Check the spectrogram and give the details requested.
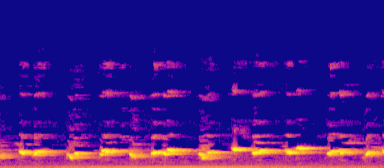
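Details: Brief burst of ropelan singing by a kept sooty-headed bulbul: mellow whistled notes, each rising slightly then dipping, repeated in a lively chain over a low steady hum.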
